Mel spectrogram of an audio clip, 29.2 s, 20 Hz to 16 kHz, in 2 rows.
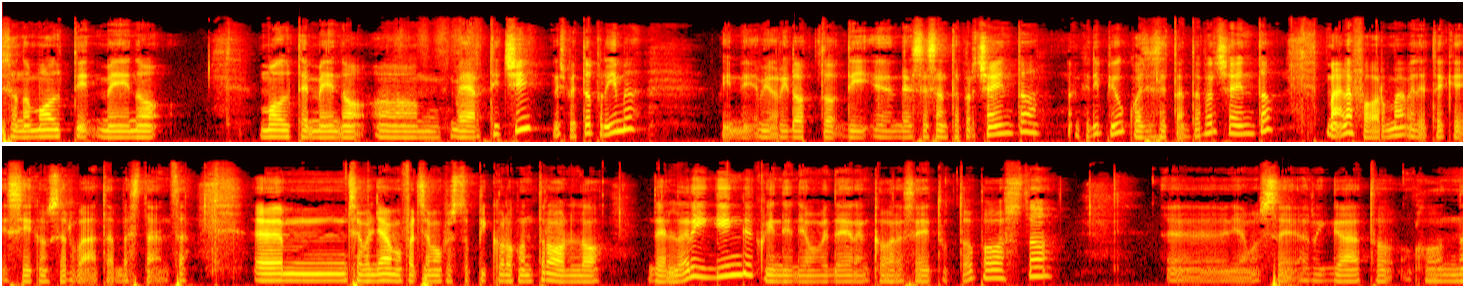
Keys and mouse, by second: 13.9 Tab, 15.6 Tab, 24.1-25.9 drag, 26.2-28.0 drag, 28.1-29.2 middle drag.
